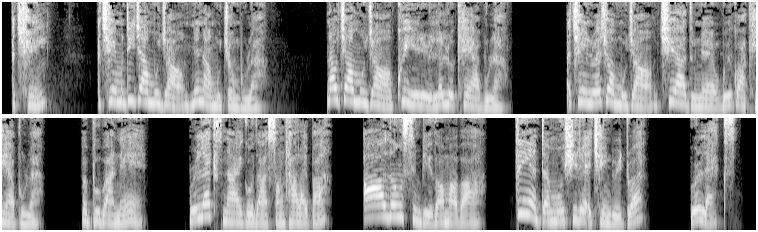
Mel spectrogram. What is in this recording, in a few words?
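Burmese Female TVC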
